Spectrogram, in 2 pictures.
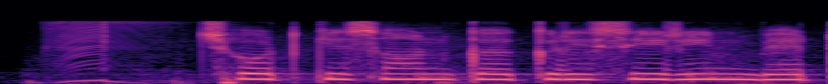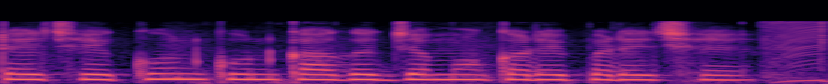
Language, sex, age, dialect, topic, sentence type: Maithili, female, 18-24, Angika, agriculture, question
